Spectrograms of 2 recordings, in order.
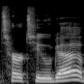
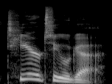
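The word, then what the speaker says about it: Tirtouga: Pirates of the Caribbean I've always said Tortuga but when I found out I was wrong I began to cry which was a good thing because the true pronunciation is tirtuga do you do you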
